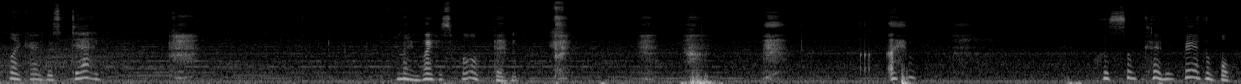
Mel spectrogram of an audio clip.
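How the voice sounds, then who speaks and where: Girl voice actor doing anguished traumatised young woman, audio roleplay, slow hushed halting delivery, music under it. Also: high voice, expressive, poor audio. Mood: anguished, distraught. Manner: halting, hushed, breaking into whispers. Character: traumatised young woman confessing a harrowing past, anguished, broken. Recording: music behind.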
